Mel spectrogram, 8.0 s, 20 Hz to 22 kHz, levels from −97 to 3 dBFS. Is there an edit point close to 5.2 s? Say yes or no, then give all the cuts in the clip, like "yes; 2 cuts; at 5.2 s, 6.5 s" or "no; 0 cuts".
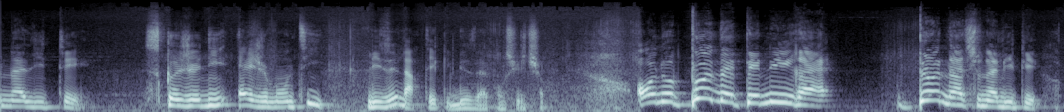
no; 0 cuts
